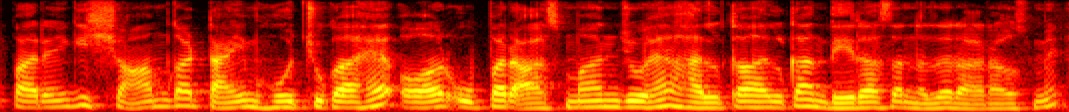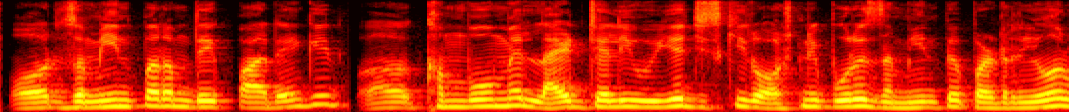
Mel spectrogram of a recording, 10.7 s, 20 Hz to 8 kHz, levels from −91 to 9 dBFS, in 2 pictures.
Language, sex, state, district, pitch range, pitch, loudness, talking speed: Hindi, male, Uttarakhand, Tehri Garhwal, 150-175 Hz, 160 Hz, -17 LUFS, 260 wpm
